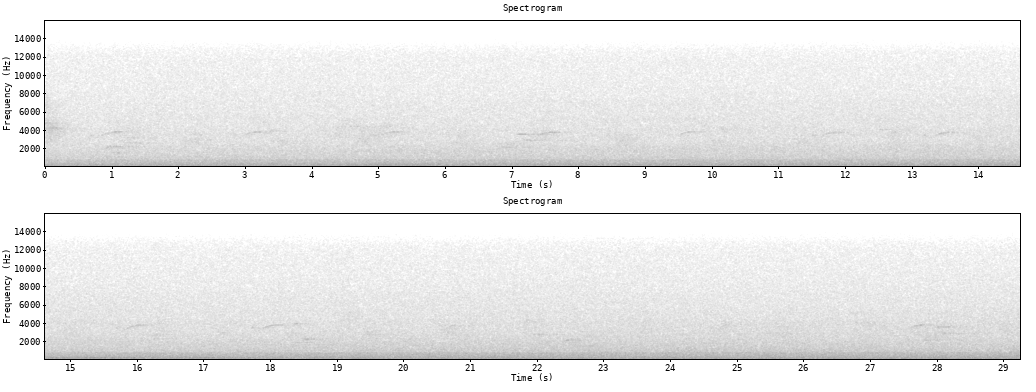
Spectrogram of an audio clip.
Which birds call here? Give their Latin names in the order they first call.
Contopus virens, Hylocichla mustelina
